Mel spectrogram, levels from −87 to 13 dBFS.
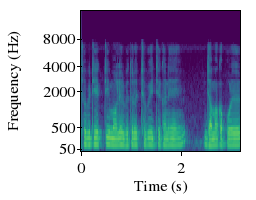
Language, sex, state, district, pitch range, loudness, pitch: Bengali, male, West Bengal, Kolkata, 120-130 Hz, -18 LUFS, 125 Hz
